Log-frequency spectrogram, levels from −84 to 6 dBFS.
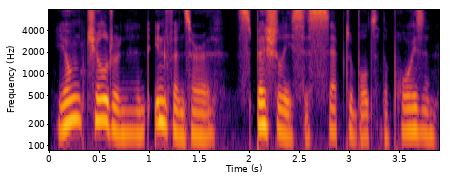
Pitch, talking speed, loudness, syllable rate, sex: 165 Hz, 155 wpm, -18 LUFS, 5.3 syllables/s, female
